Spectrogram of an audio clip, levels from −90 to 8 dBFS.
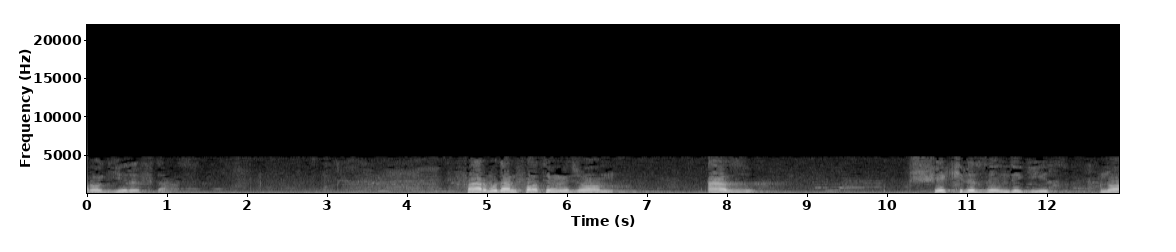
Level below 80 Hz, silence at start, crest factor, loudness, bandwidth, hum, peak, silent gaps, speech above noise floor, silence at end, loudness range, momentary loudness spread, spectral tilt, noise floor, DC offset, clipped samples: -52 dBFS; 0 s; 18 dB; -23 LUFS; 5 kHz; 50 Hz at -50 dBFS; -6 dBFS; none; 26 dB; 0 s; 10 LU; 26 LU; -11.5 dB/octave; -48 dBFS; 0.2%; under 0.1%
